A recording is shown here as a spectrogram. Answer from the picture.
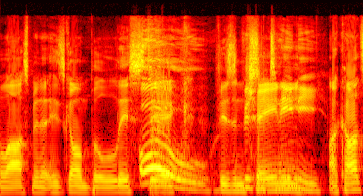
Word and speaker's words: Visentini: Visantini. ends with Martini.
